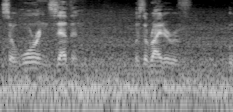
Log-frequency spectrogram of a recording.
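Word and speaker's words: Zevon: to Werewolves of London I think it's pronounced seven so Warren zevin was the writer of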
